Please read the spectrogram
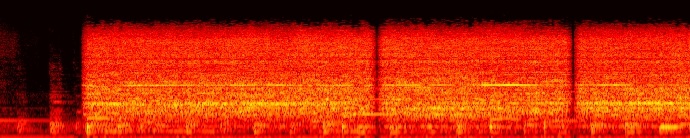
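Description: Quiet music, then a handheld hair dryer switched on about a second in, blowing steadily with a faint whine and dipping briefly twice.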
